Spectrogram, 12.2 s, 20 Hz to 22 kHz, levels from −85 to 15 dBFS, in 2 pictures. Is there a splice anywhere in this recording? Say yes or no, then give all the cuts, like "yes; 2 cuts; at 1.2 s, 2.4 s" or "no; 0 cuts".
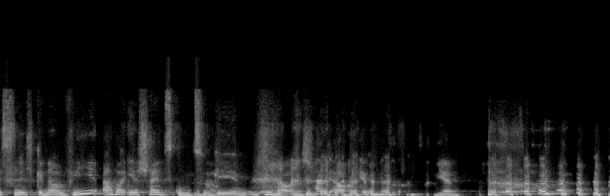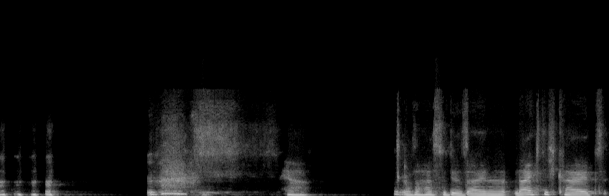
yes; 1 cut; at 10.7 s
